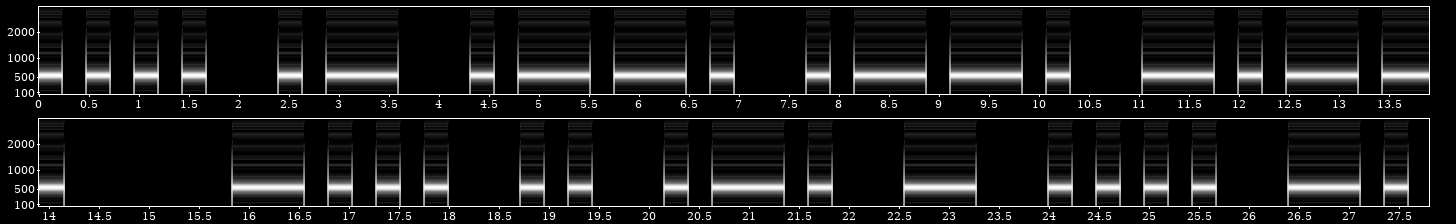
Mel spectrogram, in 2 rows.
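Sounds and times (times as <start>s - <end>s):
morse code beeps: 0.0s - 1.7s, 2.4s - 3.6s, 4.3s - 7.0s, 7.7s - 10.4s, 11.0s - 14.2s, 15.8s - 18.0s, 18.7s - 19.5s, 20.2s - 21.9s, 24.0s - 25.7s, 26.4s - 27.7s.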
